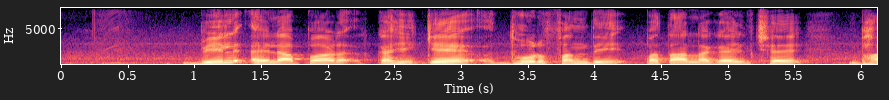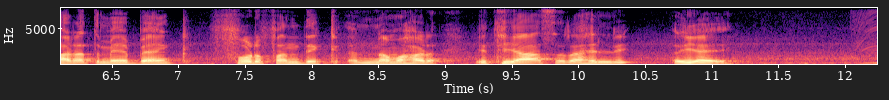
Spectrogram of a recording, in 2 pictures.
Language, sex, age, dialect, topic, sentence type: Maithili, male, 18-24, Bajjika, banking, statement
